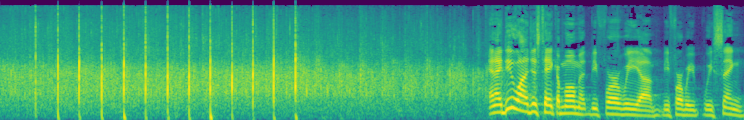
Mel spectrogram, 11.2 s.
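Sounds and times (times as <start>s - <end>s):
audience applause: 0.0s - 7.7s
speech: 7.3s - 11.1s.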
